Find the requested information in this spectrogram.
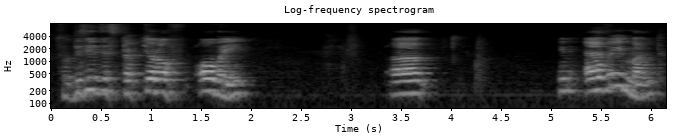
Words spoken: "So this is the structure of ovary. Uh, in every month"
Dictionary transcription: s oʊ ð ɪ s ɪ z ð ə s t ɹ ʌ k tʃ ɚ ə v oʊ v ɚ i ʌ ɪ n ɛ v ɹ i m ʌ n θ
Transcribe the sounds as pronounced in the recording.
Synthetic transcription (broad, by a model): s oʊ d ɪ s ɪ z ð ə s t ɹ ʌ k tʃ ɚ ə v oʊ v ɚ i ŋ ɪ n ɛ v ɹ i m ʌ n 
